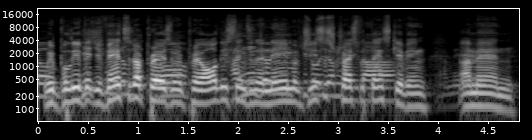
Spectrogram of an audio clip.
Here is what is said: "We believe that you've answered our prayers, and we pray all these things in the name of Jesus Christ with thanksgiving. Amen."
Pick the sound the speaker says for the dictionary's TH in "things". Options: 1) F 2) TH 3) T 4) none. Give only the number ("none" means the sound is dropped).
2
